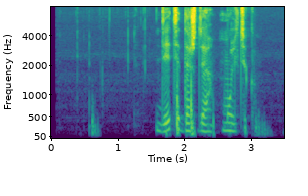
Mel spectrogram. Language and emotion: Russian, neutral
